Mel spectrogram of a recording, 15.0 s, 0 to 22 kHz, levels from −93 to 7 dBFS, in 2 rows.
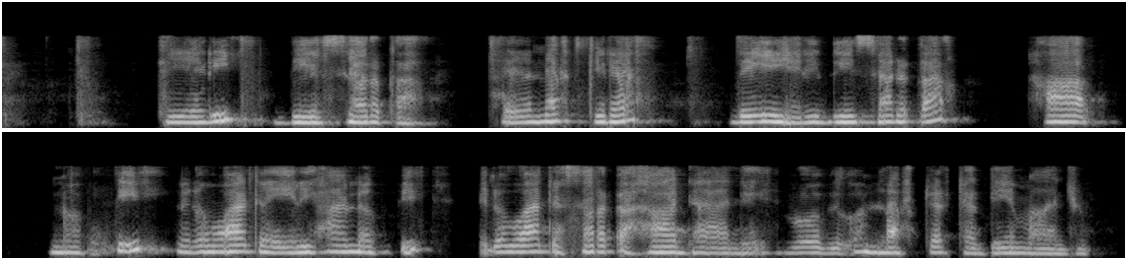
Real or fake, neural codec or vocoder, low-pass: fake; codec, 24 kHz, 1.5 kbps, HILCodec; 7.2 kHz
